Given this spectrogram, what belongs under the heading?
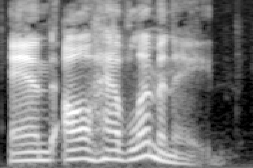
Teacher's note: stresses I'll and lemonade to emphasize her choice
